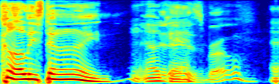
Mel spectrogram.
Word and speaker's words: Cauley-Stein: Cauley-Stein. Cauley-Stein. It's Cauley-Stein.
